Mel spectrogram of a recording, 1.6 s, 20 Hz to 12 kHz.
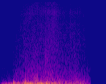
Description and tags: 43.Telon Abriendose
cloth, slide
